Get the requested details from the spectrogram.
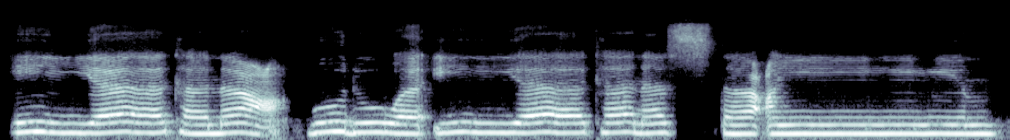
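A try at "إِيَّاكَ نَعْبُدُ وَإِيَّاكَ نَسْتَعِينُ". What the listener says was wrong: Ya, itu tadi jangan terputus ya, walaupun dia sukun, tapi langsung ke berikutnya, ke huruf berikutnya. Iyyaka na'budu. Iyyaka na'budu wa iyyaka nasta'in.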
